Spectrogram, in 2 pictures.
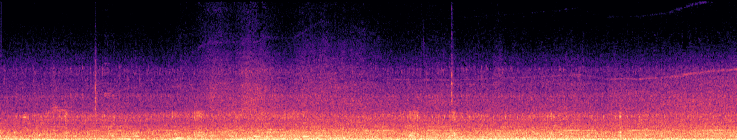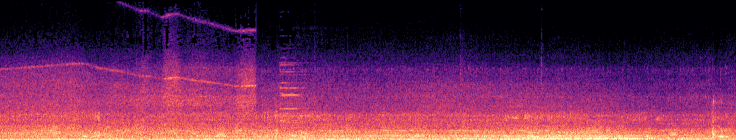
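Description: Steady highway traffic noise from vehicles passing at speed, with indistinct voices under it.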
